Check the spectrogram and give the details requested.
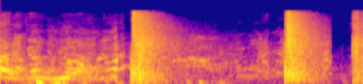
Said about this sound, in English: Prison officials fired into the air to disperse the growing crowd before putting Nyanzi into a van and taking her back to jail.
